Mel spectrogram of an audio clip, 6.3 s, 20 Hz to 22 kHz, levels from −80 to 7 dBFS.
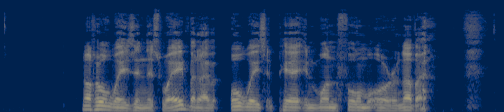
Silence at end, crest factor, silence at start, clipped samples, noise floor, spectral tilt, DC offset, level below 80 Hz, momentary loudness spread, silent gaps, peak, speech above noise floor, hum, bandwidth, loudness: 0.3 s; 22 dB; 1.05 s; under 0.1%; -76 dBFS; -4 dB/octave; under 0.1%; -64 dBFS; 14 LU; none; -8 dBFS; 47 dB; none; 15.5 kHz; -29 LUFS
